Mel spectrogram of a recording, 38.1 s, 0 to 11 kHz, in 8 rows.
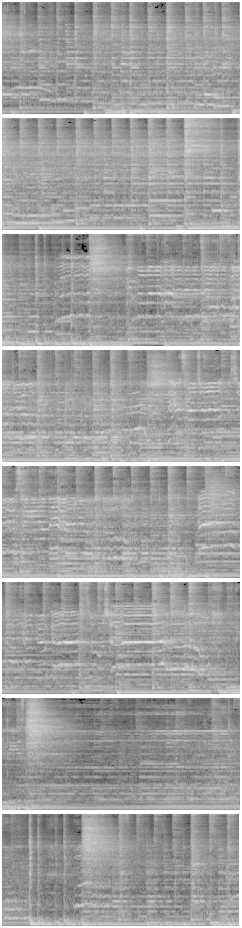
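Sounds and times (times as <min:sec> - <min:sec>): bass notes: 0:00.0 - 0:38.0
live band music: 0:00.0 - 0:38.0
woman singing: 0:10.5 - 0:38.0.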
